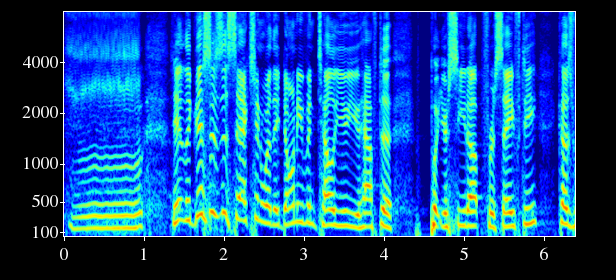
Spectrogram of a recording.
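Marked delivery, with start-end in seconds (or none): 0.0-1.5 low, drawn-out mechanical buzz; imitated motor buzz. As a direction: buzz like a seat motor reclining. Imitates the seat reclining motor.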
